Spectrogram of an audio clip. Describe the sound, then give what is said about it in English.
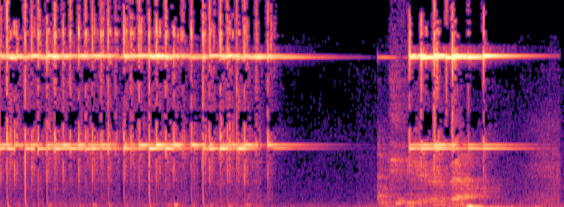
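A small hand bell, rung in a house to get someone's attention, rings rapidly and continuously for a few seconds, falls silent, then rings again in a shorter burst that fades out. Fairly loud. “Because you were the one who said, oh, you should get the little bell to get my attention.”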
